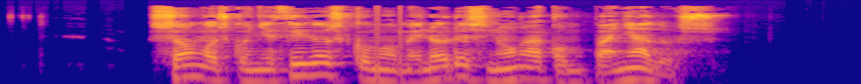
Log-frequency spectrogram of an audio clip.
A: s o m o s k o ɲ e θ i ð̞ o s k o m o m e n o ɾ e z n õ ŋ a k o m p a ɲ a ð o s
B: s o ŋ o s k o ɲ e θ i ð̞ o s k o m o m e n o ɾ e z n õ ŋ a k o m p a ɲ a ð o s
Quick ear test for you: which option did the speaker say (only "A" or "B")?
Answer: B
